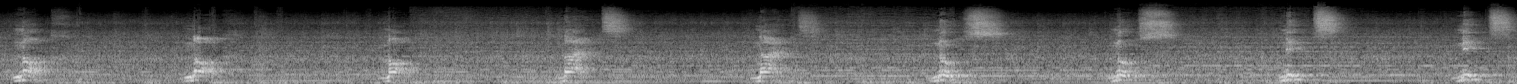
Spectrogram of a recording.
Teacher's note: When you look at the sound, while the soft palate is lowered to allow the airstream pass through the nasal cavity, the tip of the tongue forms a closure with our alveolar ridge for the production of the Nasa. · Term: nasal sound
